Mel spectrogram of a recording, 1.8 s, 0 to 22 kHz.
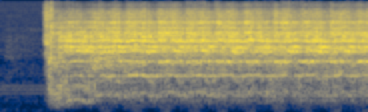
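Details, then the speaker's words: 1970s John Deere 70 skid-steer, 2-cylinder, cranked with choke on and a little throttle: fast, even cranking churn at seven or eight turns a second that never fires; engine flooded, plugs wet, fix is pulling plugs and cranking choke-off. "Yeah, so for a flooded engine, you just want to remove the spark plugs."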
